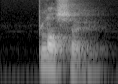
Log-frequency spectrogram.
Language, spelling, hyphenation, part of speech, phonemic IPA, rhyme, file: Dutch, plasser, plas‧ser, noun, /ˈplɑ.sər/, -ɑsər, Nl-plasser.ogg
- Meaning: 1. a peepee, a doodle (penis) 2. a pee-er, one who urinates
